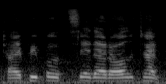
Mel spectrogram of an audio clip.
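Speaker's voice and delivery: normal talking voice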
